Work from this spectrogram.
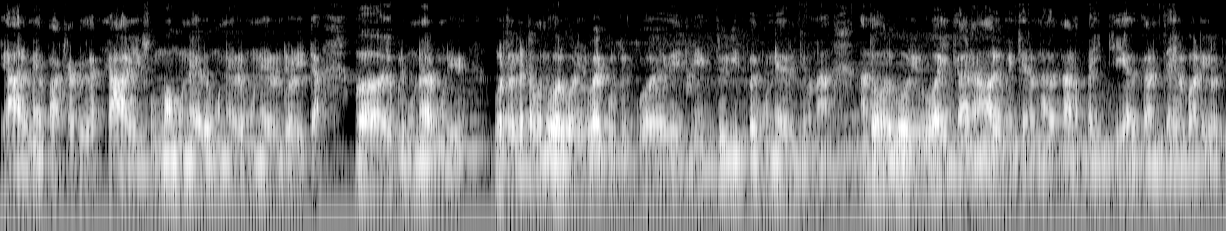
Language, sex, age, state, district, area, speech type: Tamil, male, 60+, Tamil Nadu, Tiruppur, rural, spontaneous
